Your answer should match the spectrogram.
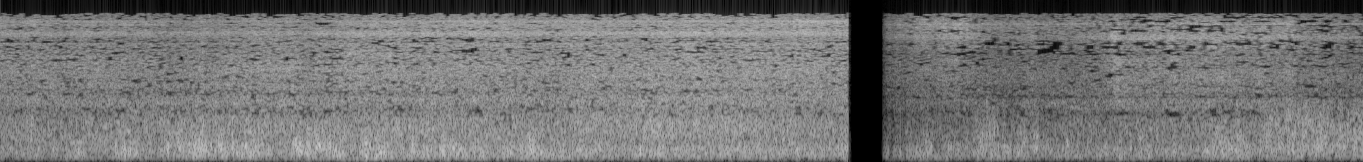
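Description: Surf breaking and washing over a rocky shore, with strong wind buffeting the microphone. The sound cuts out completely for a moment about six and a half seconds in, then carries on.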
